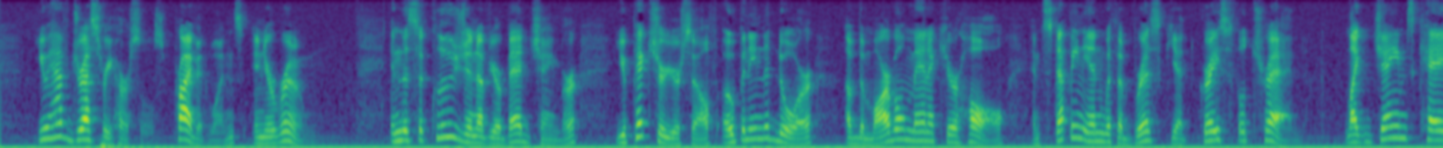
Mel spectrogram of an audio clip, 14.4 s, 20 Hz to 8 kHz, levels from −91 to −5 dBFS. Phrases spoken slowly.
No: average, 160 wpm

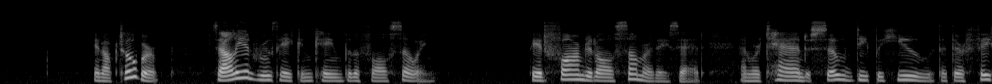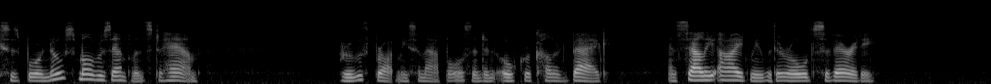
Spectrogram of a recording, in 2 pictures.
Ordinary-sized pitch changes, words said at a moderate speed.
Yes: average, 3.7 semitones; average, 160 wpm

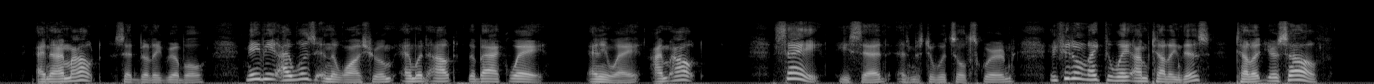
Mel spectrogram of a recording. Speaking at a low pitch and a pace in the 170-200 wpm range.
Yes: low, 130 Hz; average, 175 wpm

